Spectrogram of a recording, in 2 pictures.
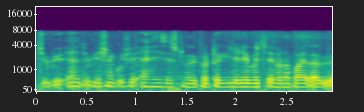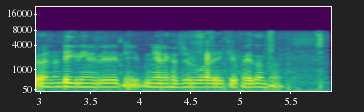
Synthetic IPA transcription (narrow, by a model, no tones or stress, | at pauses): d͡ʒ̰ɛd͡ʒukeːʃənkʊt͡ʃʰʔɛːɦisɪsʈəmbikəɾʈ̪aːkid͡ʒeːɽebətːʃet̪ʰoːɽaːpaːjd̪a̰ːbḭɛnaɖɪɡɾiːɾelḛʊnjaːneːkʰəd͡ʒoluaɾeːkːefaːjd̪ãːnd̪aː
